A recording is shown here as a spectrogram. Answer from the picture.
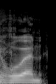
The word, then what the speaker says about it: Iférouane: Vous avez bien prononcé ? – Oui, bien sûr. – Iférouane, en bordure du désert de Ténéré.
